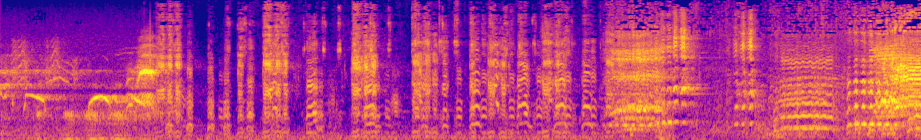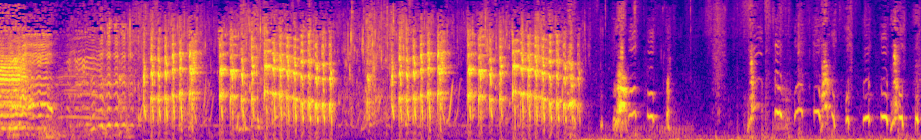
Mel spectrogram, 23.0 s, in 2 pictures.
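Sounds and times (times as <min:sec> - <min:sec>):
high-pitched animal calls: 0:00.0 - 0:08.6, 0:10.8 - 0:19.0
fast-trembling animal cries: 0:09.8 - 0:18.8.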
